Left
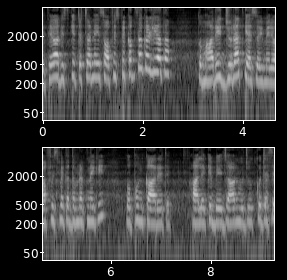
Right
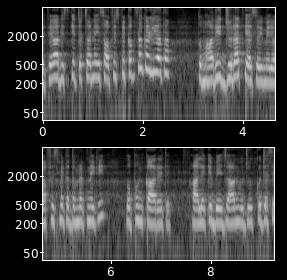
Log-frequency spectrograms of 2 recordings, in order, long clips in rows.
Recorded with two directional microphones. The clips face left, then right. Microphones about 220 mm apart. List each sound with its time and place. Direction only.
0.1 s a woman's voice: 35° right (ahead or behind)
